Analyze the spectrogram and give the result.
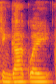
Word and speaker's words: Ngakoue: You know, Yannick Ngakoue, obviously you don't want to trade from.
